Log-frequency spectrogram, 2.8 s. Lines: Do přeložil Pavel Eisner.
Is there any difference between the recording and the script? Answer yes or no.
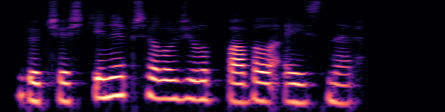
yes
